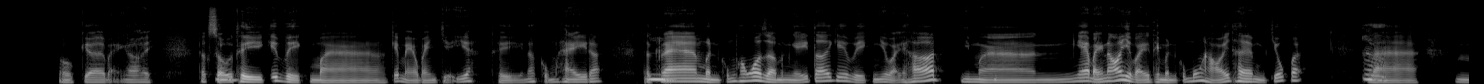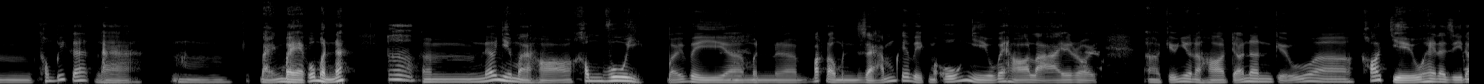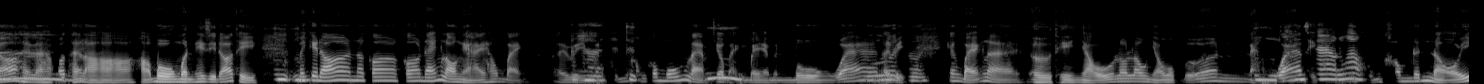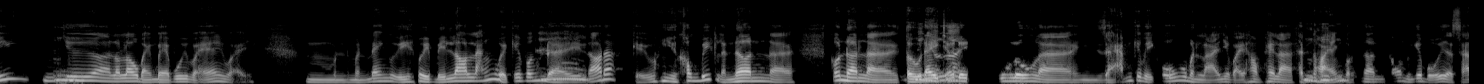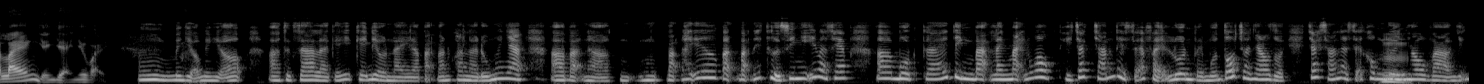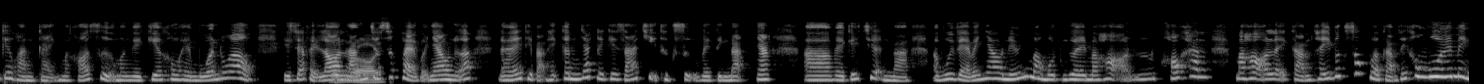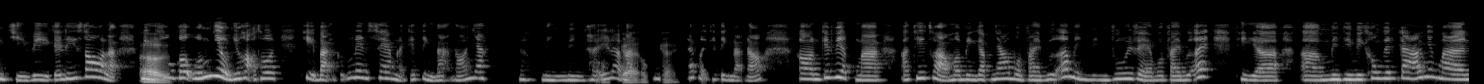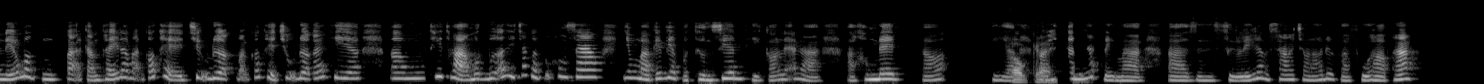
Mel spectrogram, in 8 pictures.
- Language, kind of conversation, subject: Vietnamese, advice, Tôi nên làm gì khi bị bạn bè gây áp lực uống rượu hoặc làm điều mình không muốn?
- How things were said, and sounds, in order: tapping; other background noise; throat clearing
